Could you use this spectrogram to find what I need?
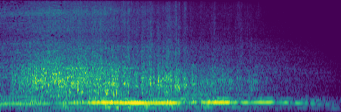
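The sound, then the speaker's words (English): A van engine hums steadily with a low drone and road noise, holding loud for a few seconds before fading away as it drives off into town. “got back in his van, and drove into town.”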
